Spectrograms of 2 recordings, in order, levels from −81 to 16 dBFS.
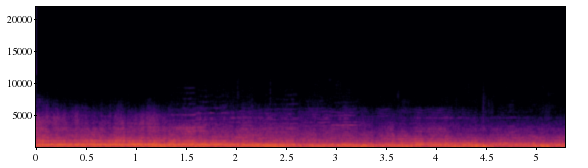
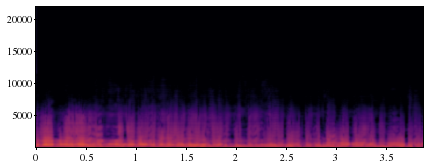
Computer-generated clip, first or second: second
